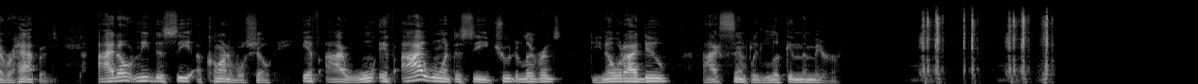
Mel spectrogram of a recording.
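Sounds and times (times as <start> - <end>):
sharp typewriter-like clicks: 9.2 - 10.6.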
